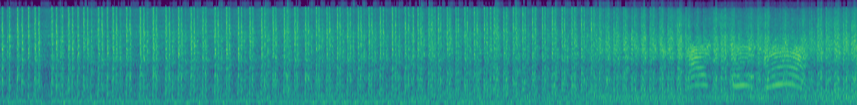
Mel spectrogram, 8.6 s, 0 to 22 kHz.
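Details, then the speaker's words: Car's engine running again: lumpy, uneven idle with ragged, stumbling firing pulses. It is running on only four cylinders, about 62% of the engine, and sounds terrible. "It's alive. Well, 62% of it. That sounds really terrible. And it's running on four."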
